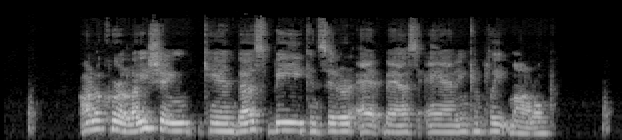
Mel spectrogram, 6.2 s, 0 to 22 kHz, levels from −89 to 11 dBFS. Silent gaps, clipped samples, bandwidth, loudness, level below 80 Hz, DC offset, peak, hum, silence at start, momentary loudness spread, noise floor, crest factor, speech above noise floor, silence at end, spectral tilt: none; under 0.1%; 14 kHz; -17 LUFS; -62 dBFS; under 0.1%; -2 dBFS; none; 0.25 s; 9 LU; -45 dBFS; 16 dB; 29 dB; 0.15 s; -5 dB/octave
